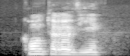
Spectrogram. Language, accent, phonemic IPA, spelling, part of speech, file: French, Canada, /kɔ̃.tʁə.vjɛ̃/, contrevient, verb, LL-Q150 (fra)-contrevient.wav
- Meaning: third-person singular present indicative of contrevenir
